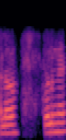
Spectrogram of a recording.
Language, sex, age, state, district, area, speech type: Tamil, male, 18-30, Tamil Nadu, Cuddalore, rural, conversation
